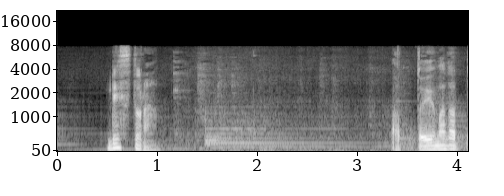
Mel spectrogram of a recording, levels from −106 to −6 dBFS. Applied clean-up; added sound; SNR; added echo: neural separator model SepFormer DNS4.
